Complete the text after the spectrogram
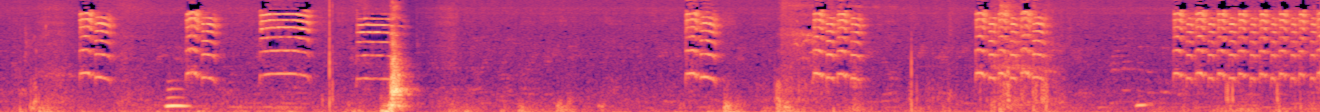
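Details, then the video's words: Shih Tzu barking indoors: short, high, sharp yaps in separate bursts, then a faster run of barks near the end, with a woman talking softly between them. "My shih tzu barking"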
